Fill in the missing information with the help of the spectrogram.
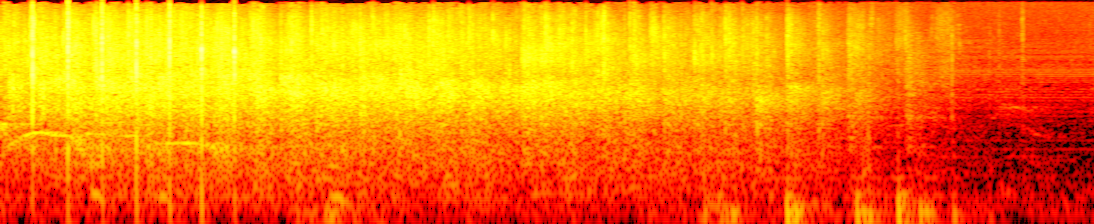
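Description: Audience applauding, a dense crowd of claps that gradually fades and dies away about seven seconds in.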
